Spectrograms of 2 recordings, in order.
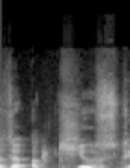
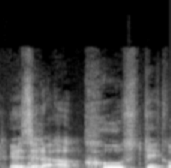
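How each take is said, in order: First: "acoustic" said as a-CUE-stic. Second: "acoustic" said as a-COO-stic. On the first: Host questioning his own pronunciation, "acoustic" as a-CUE-stic. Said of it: "why did I call it acoustic". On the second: Host asking how it is pronounced, "acoustic" as a-COO-stic. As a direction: say "acoustic" with a plain oo, like cool. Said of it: "or is it acoustic". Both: Shown as a demonstration.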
